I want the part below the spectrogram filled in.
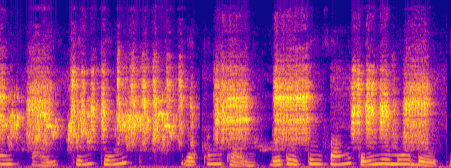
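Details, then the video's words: Starlings on migration in a trapping lure: quick runs of stuttering, nasal squawk notes, several in a row, with dense raspy high-pitched chatter filling the gaps. "Tiếng Sáo Đá Di Cư - Sáo Đầu Trắng"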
